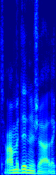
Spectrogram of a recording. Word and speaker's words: Ahmadinejad: I learned how to say his name, the Iranian president, Ahmadinejad. I can say it now.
